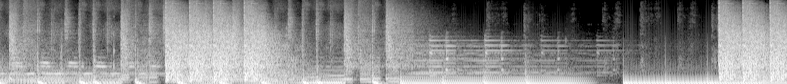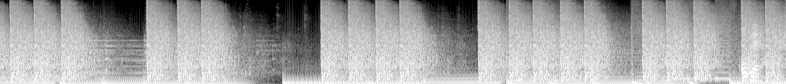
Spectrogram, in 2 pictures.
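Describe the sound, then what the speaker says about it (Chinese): Pistol shots ring out in the survival video game Last Day on Earth: Survival, several loud, sharp bursts of rapid shots separated by short quiet gaps, with some commentary talk now and then. "巨肥的部分呢，我就直接用手枪打了，因为不然太危险了"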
